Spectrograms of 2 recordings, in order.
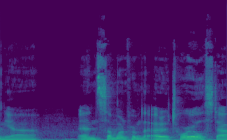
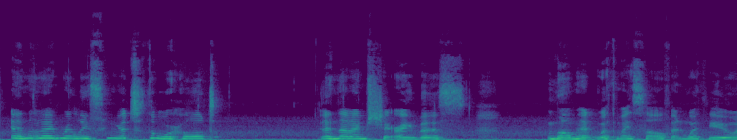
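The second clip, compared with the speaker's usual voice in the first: higher, teary voice of relief; real crying with relief, pitched up; tearful relief; 7 semitones higher than usual. Real, not acted. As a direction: speak through happy tears. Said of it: "first time that I've cried on camera".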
